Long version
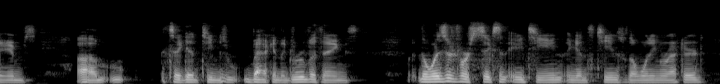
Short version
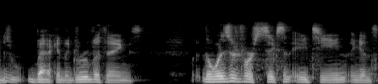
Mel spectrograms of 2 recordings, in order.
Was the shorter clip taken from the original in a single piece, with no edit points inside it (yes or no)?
yes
